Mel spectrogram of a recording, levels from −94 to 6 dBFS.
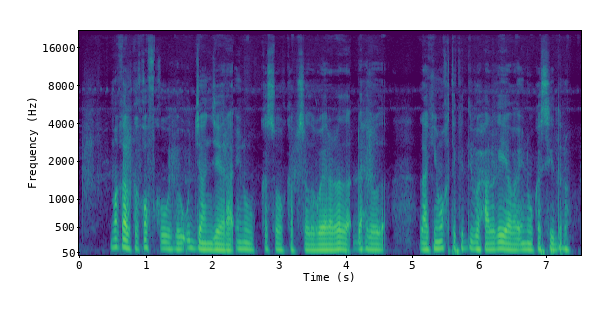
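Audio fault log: No faults are audible anywhere in this speech recording.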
